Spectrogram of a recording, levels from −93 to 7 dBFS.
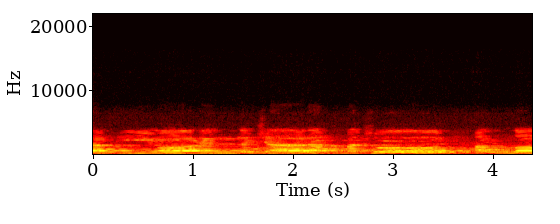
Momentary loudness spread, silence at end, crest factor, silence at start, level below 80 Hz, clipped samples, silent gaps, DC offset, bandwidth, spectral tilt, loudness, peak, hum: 10 LU; 0 s; 14 dB; 0 s; -64 dBFS; under 0.1%; none; under 0.1%; 4.8 kHz; -6.5 dB/octave; -25 LUFS; -10 dBFS; none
